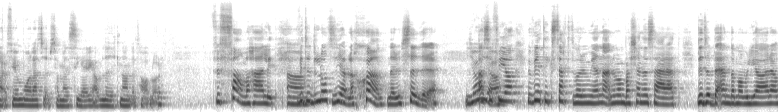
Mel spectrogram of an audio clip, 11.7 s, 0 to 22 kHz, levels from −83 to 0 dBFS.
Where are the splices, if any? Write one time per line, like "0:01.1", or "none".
0:03.0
